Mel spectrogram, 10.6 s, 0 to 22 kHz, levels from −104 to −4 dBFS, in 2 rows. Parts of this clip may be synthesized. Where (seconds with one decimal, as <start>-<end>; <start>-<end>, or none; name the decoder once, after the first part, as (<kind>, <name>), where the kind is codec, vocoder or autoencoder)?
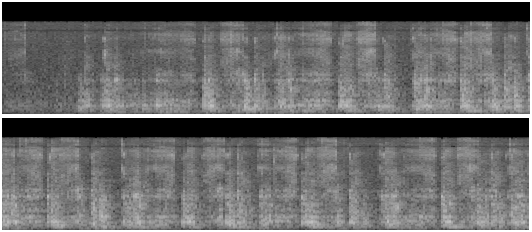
1.4-5.2 (vocoder, BigVGAN v2); 9.4-10.2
